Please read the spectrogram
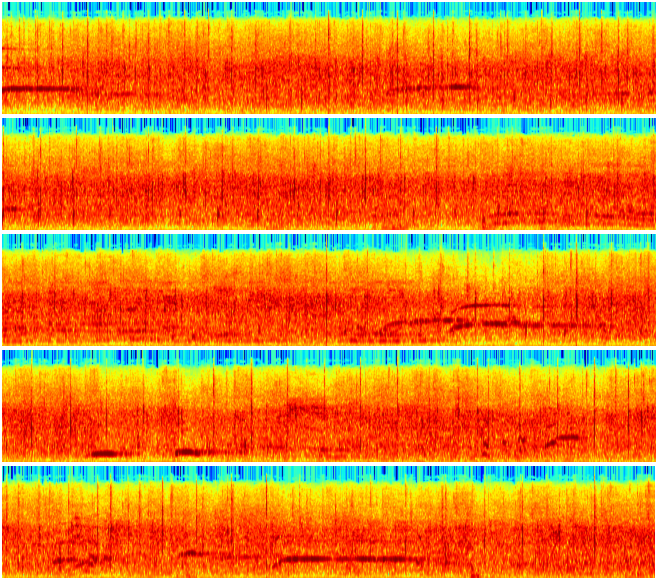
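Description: Banquet audience applauding steadily and at length, with a few short calls and voices rising above the clapping.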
